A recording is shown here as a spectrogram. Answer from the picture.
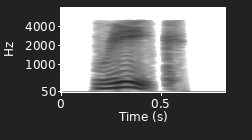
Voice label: "wreak", English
